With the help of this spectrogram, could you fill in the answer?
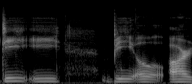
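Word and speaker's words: Debord: name's debor and it's spelled D e b o r d debor french guy from the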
